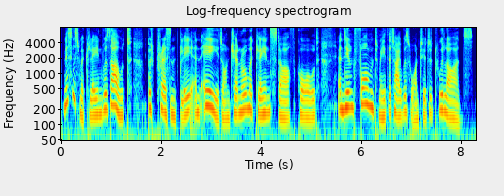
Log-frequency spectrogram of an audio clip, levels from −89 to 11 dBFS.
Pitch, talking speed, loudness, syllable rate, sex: 180 Hz, 160 wpm, -19 LUFS, 4.7 syllables/s, female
